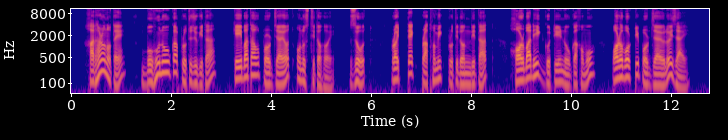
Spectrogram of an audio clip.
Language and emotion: Assamese, neutral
